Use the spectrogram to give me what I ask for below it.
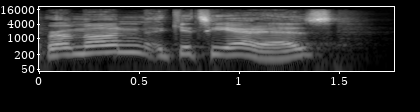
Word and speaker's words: Ramon Gutierrez: Ramon Gutierrez, hopefully I said that right, from Andromida.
